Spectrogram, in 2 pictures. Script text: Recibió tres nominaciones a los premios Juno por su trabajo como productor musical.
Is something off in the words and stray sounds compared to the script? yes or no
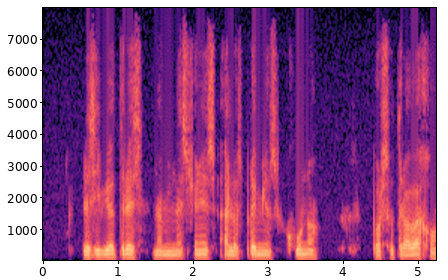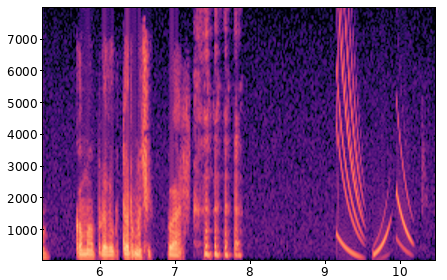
yes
